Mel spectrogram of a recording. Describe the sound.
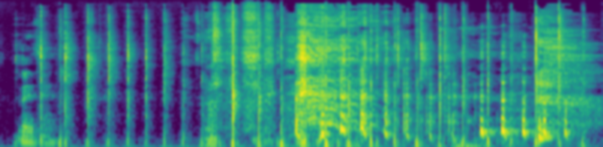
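A small group claps, sharp uneven claps spread across the whole stretch, joined midway by voices and laughter before the clapping thins out.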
